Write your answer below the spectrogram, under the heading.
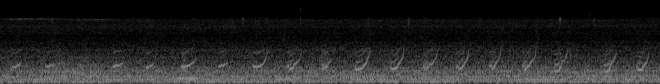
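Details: Seven-day-old baby guinea pig drinking milk from a bottle; a steady run of short rising squeaks, roughly three each second and growing slightly louder, over a constant low hum.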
